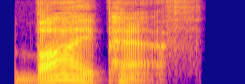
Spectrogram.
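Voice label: "bypath", English, British English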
